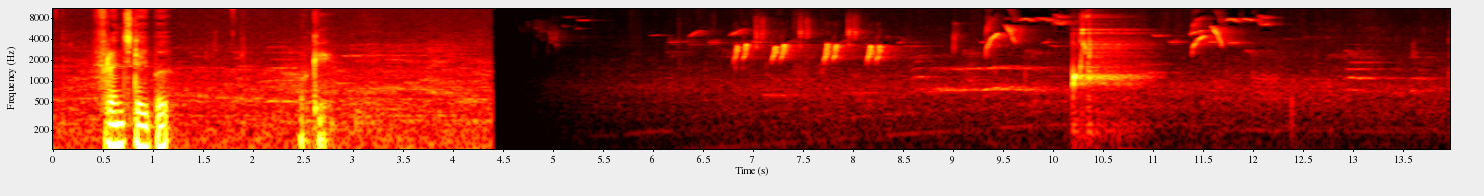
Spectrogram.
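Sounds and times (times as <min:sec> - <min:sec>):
birds chirping: 0:04.7 - 0:13.5.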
